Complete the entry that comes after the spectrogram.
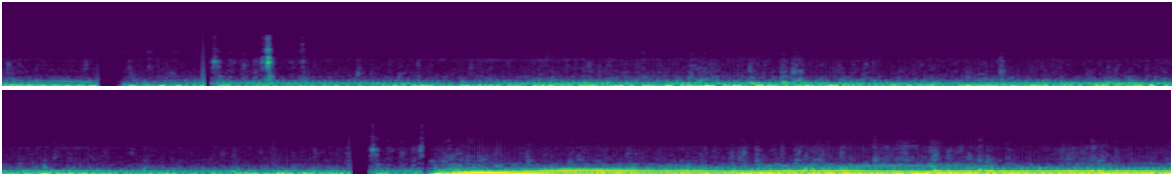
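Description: A Jeep's engine runs at low trail speed, with scattered light clicks and rattles. The sound cuts out briefly twice. From about eight seconds in the engine hum is louder and steadier.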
